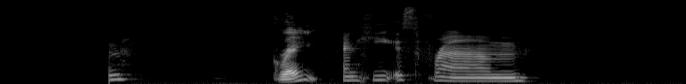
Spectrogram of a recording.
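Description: From 0 to 1.09 s there is nothing but digital silence, and then the speech breaks in abruptly mid-sound: a cut-off start. Capture began late, so the onset of that sound was never recorded and the audio jumps straight from silence into the sound with no attack or fade. On a waveform, a flat silent line ends in a vertical wall at 1.09 s. A spectrogram shows blank space before a hard vertical edge.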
